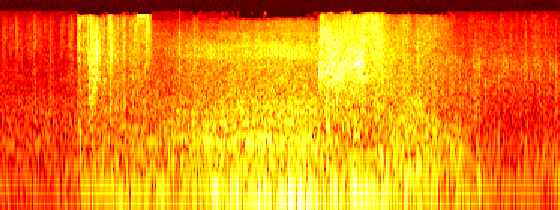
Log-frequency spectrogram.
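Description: A loud rushing whoosh swells and fades.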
